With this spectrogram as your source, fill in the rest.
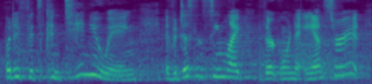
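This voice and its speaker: A woman's voice: fairly high pitch, big pitch swings, moderate pace, in a large hall. A woman speaking coach, stuffy and congested from allergies, giving upbeat, chatty presentation tips to viewers. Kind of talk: casual tips vlog. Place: large stage venue.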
